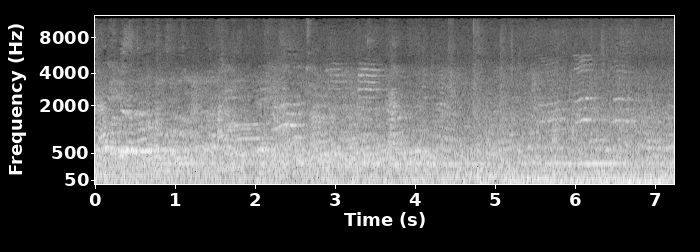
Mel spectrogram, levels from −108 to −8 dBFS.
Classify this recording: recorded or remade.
recorded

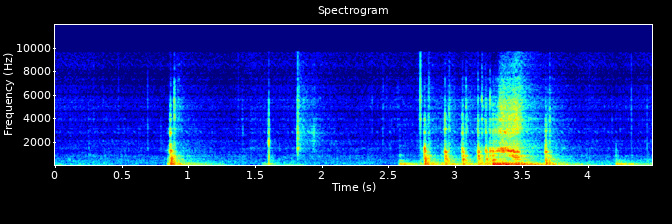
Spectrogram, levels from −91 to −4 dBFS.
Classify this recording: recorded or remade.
remade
